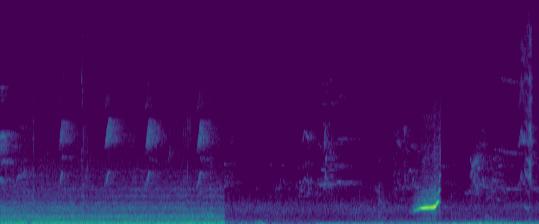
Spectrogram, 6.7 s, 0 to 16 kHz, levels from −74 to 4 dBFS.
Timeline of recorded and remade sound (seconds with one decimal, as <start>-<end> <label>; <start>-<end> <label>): 0.0-2.3 remade; 2.3-6.3 recorded; 6.3-6.7 remade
